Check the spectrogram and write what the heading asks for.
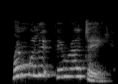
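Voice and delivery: pushy demand for a deadline; high impatient question. Shown as a demonstration. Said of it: "so many different ways".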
